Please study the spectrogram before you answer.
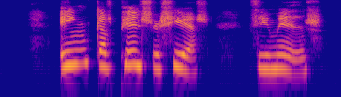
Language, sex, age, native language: Icelandic, male, 9, Icelandic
